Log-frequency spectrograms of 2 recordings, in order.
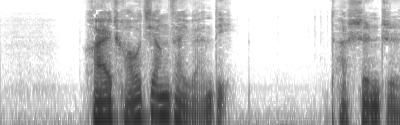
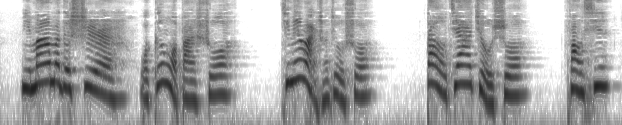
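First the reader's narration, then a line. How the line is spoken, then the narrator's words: Offhand, over shoulder. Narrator (Chinese): 小可 头也不回地说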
